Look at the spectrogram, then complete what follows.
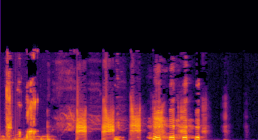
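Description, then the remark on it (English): A person imitates a cartoon duck voice, a burst of raspy, squawking syllables in quick succession, fairly loud, followed by a short pause and one faint squawk. “That's Donald Duck talking about smacking his bitch around.”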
